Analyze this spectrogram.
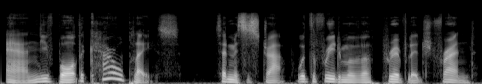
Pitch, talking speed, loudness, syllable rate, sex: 115 Hz, 200 wpm, -19 LUFS, 5.3 syllables/s, male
